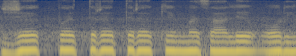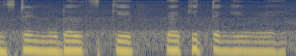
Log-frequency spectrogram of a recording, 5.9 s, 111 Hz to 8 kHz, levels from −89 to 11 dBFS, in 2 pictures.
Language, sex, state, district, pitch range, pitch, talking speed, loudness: Hindi, female, Mizoram, Aizawl, 165-180 Hz, 170 Hz, 140 wpm, -14 LUFS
